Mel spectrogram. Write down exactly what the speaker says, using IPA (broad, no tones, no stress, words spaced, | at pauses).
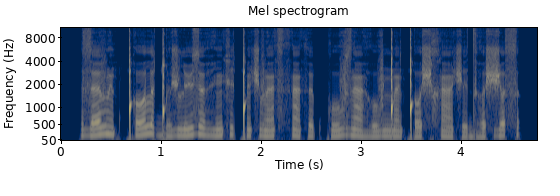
zɛvĩp ǃʰɤləɡ͡ǃøʒ lyzø ɦĩxiǃĩʃ vɛ̃sθæ̃θøp kuvzæ̃ɦuvŋ͡ǃɛ̃ ǃɤʃ xæ̃ʃi dʱəʃʒəs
